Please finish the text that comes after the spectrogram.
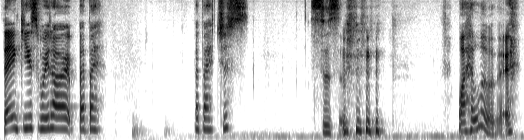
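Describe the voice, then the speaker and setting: A woman's voice: a little high, slow pace. A woman streamer giving casual, teasing commentary as she plays, chatting to the game and laughing often.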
